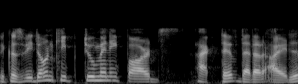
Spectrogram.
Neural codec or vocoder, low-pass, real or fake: codec, 16 kHz, 4 kbps, X-Codec, HuBERT features, trained on general audio; 5.4 kHz; fake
